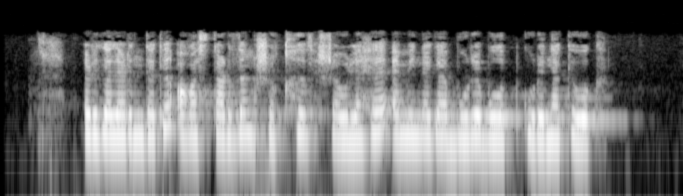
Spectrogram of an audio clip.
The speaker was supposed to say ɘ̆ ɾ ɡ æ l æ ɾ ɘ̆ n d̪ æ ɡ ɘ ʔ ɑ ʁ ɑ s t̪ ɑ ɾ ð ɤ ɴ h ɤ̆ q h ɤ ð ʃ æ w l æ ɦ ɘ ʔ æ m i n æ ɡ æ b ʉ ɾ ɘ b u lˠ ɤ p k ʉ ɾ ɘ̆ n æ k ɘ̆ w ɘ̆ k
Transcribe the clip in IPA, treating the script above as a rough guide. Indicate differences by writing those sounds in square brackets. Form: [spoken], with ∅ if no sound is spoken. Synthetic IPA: ɘ̆ ɾ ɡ æ l æ ɾ ɘ̆ n d̪ æ ɡ ɘ ʔ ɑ ʁ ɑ s t̪ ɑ ɾ ð ɤ ɴ [ʃ] ɤ̆ q h ɤ ð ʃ æ w l æ ɦ ɘ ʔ æ m i n æ ɡ æ b ʉ ɾ ɘ b u lˠ ɤ p k ʉ ɾ ɘ̆ n æ k ɘ̆ w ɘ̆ k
